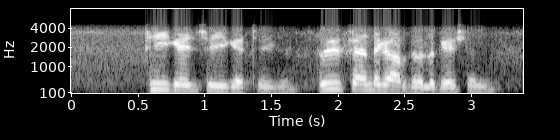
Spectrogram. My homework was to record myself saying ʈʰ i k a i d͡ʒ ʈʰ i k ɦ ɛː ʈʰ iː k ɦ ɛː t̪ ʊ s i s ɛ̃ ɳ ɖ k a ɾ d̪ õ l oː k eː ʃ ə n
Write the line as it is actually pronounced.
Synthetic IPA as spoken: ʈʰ iː k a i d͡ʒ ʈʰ iː k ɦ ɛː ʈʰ iː k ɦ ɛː t̪ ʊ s i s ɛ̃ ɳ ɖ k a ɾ d̪ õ l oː k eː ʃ ə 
